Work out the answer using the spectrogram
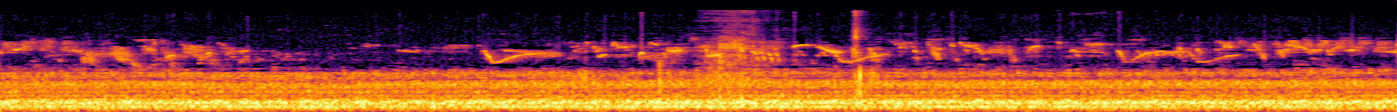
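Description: Wild birds singing, a continuous run of quick, high chirps and twittering phrases, over faint steady background noise.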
